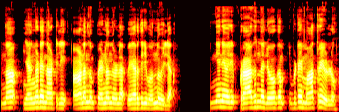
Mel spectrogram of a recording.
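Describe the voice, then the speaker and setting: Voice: medium pitch, fairly even intonation, normal speed, clean tone, lightly acted. Narrator voicing a defiant young wife.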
